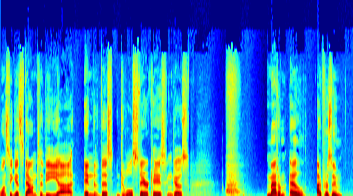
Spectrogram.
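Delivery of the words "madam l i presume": high, winded, out-of-breath lord voice. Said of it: "huffs and puffs ... and goes".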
